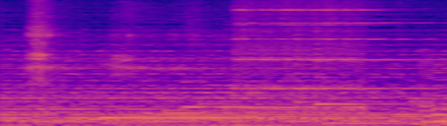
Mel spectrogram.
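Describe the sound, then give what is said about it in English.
A telephone rings with loud, repeated bell-like trills, prominent, set against a dense, steady wash of other sound that never drops out. “Answer that phone.”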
